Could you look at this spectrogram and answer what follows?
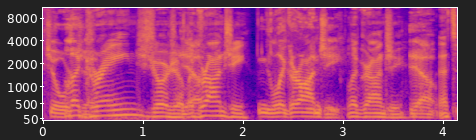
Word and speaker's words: LaGrange: LaGrange. Yeah. That's how you're supposed to pronounce it.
